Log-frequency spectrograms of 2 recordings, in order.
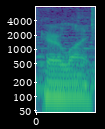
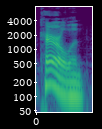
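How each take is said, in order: First: The name ends with a long 'line' sound. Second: The name ends with a short 'lin' sound. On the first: This is how the person herself says her name. The speaker calls it right. "you're asking for Caroline" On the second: This is the northern way of saying the name. The speaker calls it wrong. "you're not asking for Carolyn"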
